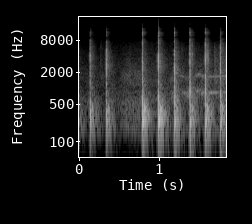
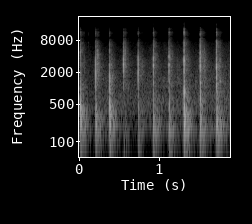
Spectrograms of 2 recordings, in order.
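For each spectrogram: First: well-bonded lime plaster render on stone wall. Second: hollow lime plaster on a stone wall.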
